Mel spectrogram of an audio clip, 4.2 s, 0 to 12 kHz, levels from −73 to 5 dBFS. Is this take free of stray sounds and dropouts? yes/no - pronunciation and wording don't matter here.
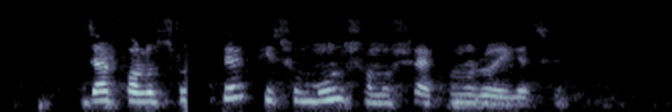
no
